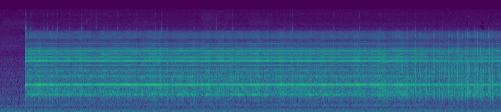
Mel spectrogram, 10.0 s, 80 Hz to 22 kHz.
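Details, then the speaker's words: Non-pilot-operated hydraulic relief valve in a large manifold block of about 30 valves, heard by ultrasound: steady hiss with irregular crackling and louder rush as it feathers near set point instead of opening cleanly; leaking seat. "So you can hear that relief valve starting to feather. It wasn't a clean open close. There was that sort of crackling when it was on the edge. that's the seat starting to leak over."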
